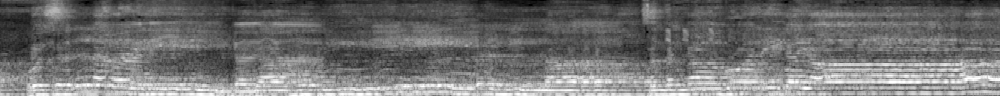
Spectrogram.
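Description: A man singing a naat, an Urdu-style devotional poem in praise of the Prophet, solo into a handheld microphone over a PA. His voice runs in long, drawn-out, ornamented notes, with brief pauses between phrases.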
